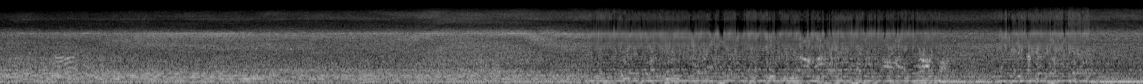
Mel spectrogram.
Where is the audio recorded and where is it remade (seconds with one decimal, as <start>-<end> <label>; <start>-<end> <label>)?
0.0-5.9 recorded; 5.9-9.4 remade; 9.4-10.0 recorded; 10.0-10.9 remade; 10.9-11.4 recorded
